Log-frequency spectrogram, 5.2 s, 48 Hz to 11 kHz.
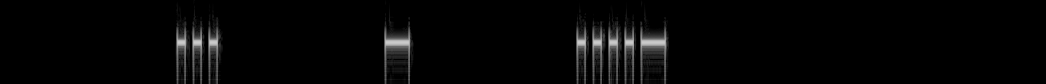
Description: Morse code, heard as a keyed tone, about 30 wpm, spaced as for 9 wpm, 700 Hz. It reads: ST4
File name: Lesson 18e - Letter m - Three Characters 30wpm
